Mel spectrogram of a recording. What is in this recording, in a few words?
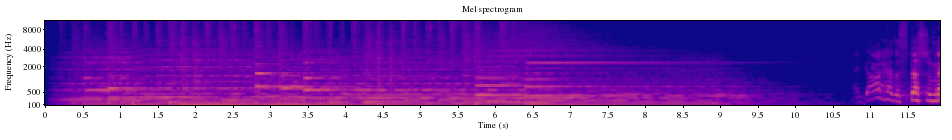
English Sermon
